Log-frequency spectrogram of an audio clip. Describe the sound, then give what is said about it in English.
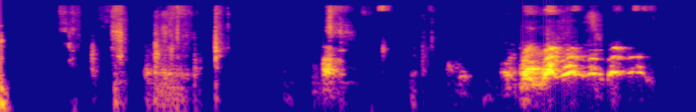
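A pet dog barks and yips in a run of irregular short bursts, spaced apart at first, then a louder, denser cluster of barks near the end, heard alone without talk. “Pardon my dog barking.”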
